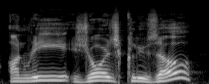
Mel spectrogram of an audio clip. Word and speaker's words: Henri-Georges Clouzot: From 1955, this is Henri-Georges Clouzot.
